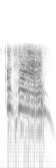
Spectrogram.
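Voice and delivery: high mock female voice; wife saying she's fine; imitating wife. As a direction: answer in her high voice. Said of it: "wife voiced high".

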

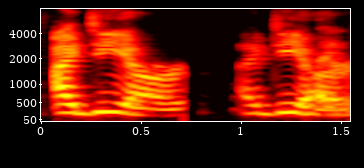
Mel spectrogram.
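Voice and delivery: "I D R", idea with an R on the end; mock Aussie "I D R" for idea; idea as "idear". Shown as a demonstration. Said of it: "you tack on an R".

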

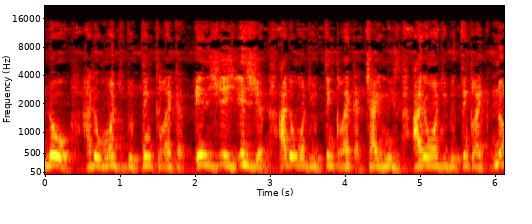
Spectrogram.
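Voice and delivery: ordinary talk, nothing marked

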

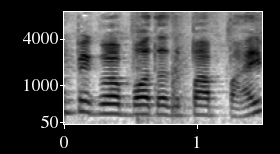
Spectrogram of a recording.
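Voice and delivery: normal talking voice

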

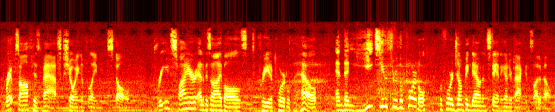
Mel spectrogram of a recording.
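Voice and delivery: ordinary talk, nothing marked

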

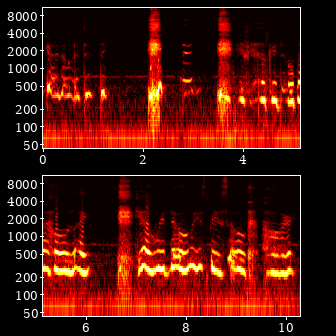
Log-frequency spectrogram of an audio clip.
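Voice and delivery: tearful pleading; crying, voice wavering; real crying. Real, not acted. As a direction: plead through tears. Crying to viewers about her life.

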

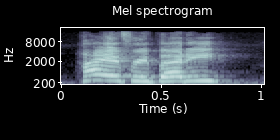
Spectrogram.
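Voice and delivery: calling out loud to a crowd; shouting. A narrator's reading. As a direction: shout a cheerful greeting. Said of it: "Jimmy was shouting to the crowd".

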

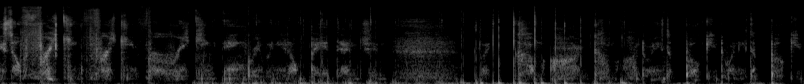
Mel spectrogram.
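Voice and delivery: ordinary delivery

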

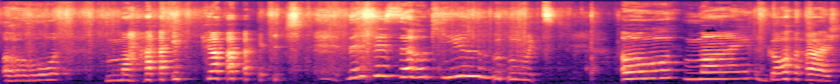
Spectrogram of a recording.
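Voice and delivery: high, loud, drawn-out gushing; delighted squeal. Real, not acted. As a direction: stretch the words out in thrilled delight. Delighted reaction on opening a gift.

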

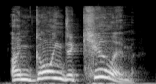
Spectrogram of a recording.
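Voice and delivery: very high, loud enraged yell; furious shout. Acted. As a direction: scream it in pure rage. Omar raging as door opens.

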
